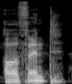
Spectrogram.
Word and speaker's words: Olyphant: pronounce it it's it's it's like elephant with I know so all the font Oh elephant elephant okay yeah so drew Barrymore drew Barrymore and Timothy elephant they they are realtors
